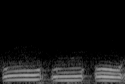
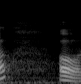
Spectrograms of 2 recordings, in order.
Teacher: ऊ ओ, इनमें हमारे होठों की शेप कैसे हो जाती है, गोल हो जाती है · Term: वृत्ताकार स्वर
